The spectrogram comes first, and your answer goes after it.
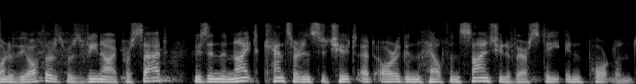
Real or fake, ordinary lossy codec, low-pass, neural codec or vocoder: real; Opus, 24 kbps; 7.2 kHz; none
